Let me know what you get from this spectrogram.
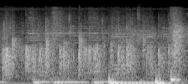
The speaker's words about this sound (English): We get a round of applause.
